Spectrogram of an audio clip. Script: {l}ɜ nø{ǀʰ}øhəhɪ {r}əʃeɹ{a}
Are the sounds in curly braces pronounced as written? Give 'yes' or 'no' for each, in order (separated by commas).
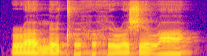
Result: no, no, no, yes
